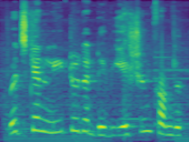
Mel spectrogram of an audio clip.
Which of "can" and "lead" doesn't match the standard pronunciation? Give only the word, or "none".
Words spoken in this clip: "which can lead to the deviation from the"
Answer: none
